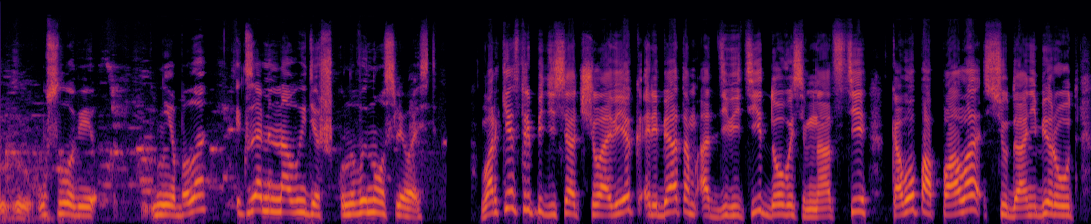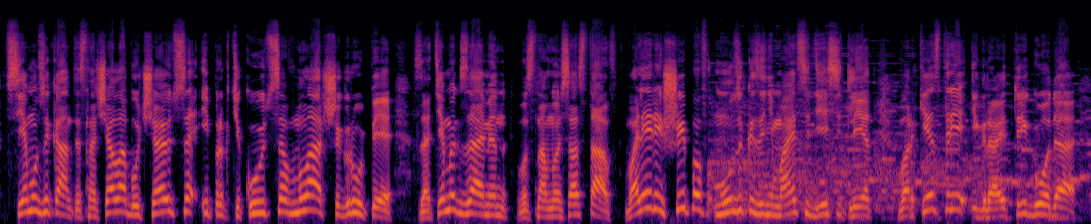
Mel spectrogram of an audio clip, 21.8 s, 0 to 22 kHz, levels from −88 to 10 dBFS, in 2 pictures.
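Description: A noise suppressor applied to music or sounds runs throughout. It treats sustained material as noise, so the level swings by about 5 dB and tails thin out. Sound cut by the noise suppressor occurs at 0.98–1.37 s, 2.13–2.31 s, 4.29–4.47 s and 8.76–8.94 s, with held portions sinking by about 13, 11, 18 and 18 dB respectively.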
